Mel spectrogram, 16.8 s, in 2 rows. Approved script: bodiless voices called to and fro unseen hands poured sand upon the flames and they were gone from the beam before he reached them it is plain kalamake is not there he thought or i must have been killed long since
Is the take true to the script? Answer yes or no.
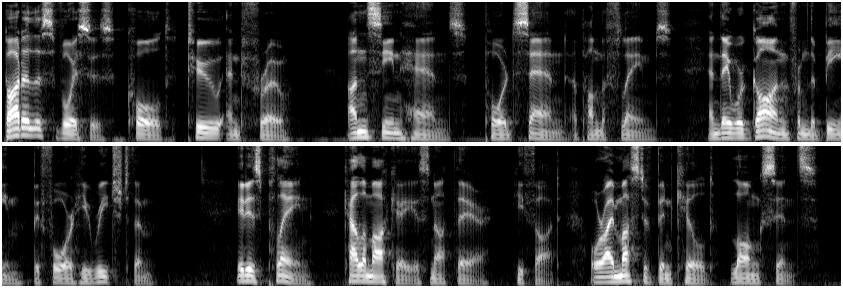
yes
